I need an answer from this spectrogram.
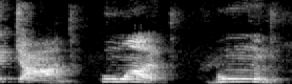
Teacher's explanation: और इनमें जो ध्वनि होती है, जो हवा होती है, वो नाक और मुंह दोनों से बाहर निकलती है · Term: अनुनासिक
